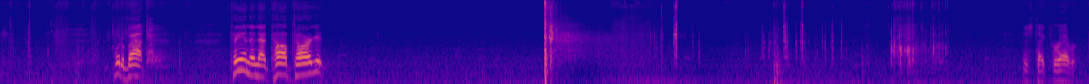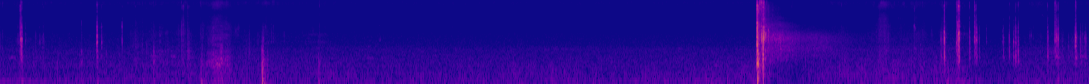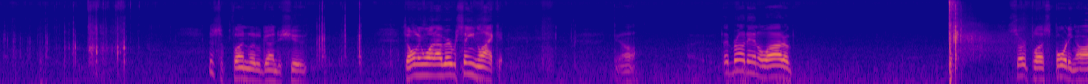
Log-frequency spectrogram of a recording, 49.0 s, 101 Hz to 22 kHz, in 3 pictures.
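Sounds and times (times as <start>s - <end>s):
rifle bolt metallic clicks: 8.2s - 9.0s, 27.7s - 28.6s, 46.9s - 47.8s
rifle shot echo: 8.2s - 9.2s, 27.7s - 29.0s, 46.9s - 47.9s.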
